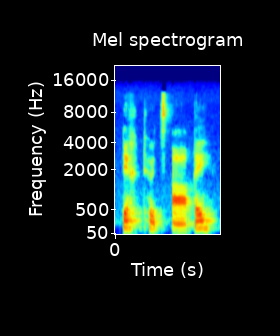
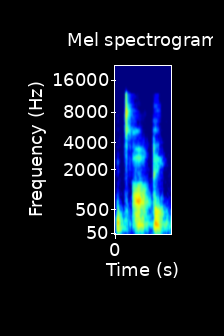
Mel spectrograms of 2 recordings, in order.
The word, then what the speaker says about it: x̱ʼaduwóosʼ: ʼaduwóosʼ. Backbone. Inside back. Spine is really what it is. That's how you say it. ʼaduwóosʼ.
